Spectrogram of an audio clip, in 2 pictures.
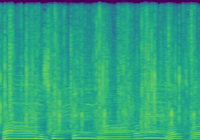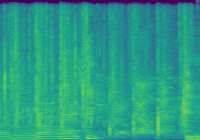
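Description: A group of young voices singing a camp song together in unison, moving from one held note to the next.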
